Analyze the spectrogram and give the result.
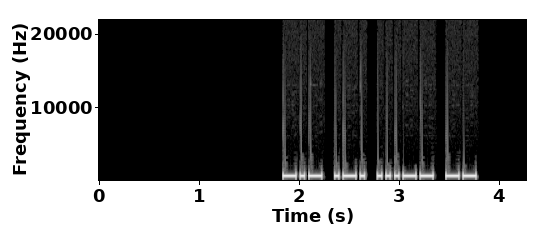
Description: Morse code, heard as a keyed tone, about 28 wpm, 700 Hz. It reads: KR3M
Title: USA Call Signs - 4 Characters - Repeated 3x - 28wpm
